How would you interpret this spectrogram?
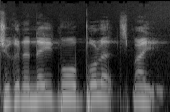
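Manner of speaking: a small high voice piping up from the back of the pub; little voice. Retold or imitated. Pub regular at the back pipes up in a small high voice. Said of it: "this little voice at the back".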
